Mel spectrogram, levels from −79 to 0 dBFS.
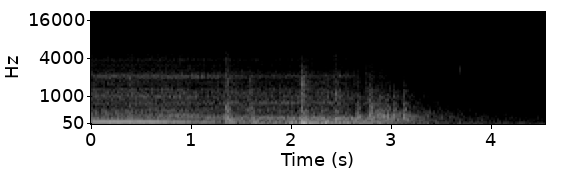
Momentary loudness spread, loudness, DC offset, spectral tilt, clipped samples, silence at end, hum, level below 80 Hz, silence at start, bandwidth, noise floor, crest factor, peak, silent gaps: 10 LU; -41 LUFS; under 0.1%; -8 dB/octave; under 0.1%; 0.85 s; none; -46 dBFS; 0 s; 5.2 kHz; -68 dBFS; 20 dB; -22 dBFS; none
